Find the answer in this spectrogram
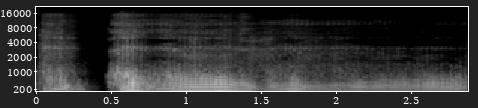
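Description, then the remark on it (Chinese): A voice imitates a motorcycle being kick-started and revved: a short grunting burst, a brief pause, then a sustained, loud, buzzing roar whose pitch rises and dips like revving before settling into a lower drone. “我一脚踹着了摩托车”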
